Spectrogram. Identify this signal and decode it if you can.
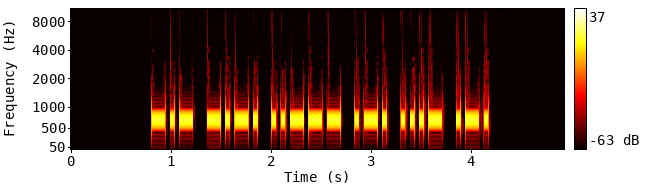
Morse code, heard as a keyed tone, about 26 wpm, 700 Hz. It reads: KC2RVR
